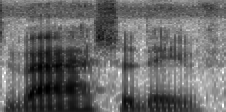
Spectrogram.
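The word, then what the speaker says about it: Vāsudeva: and vasudeva are different krishna is vasudeva you first letter a first vowel have a bar so it's like pronouncing it with two vowel 2a vasudeva yeah so this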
